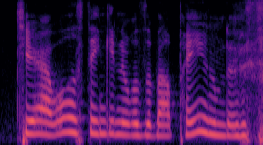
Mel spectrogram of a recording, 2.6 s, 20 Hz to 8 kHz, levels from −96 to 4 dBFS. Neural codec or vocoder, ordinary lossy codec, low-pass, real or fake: none; none; none; real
